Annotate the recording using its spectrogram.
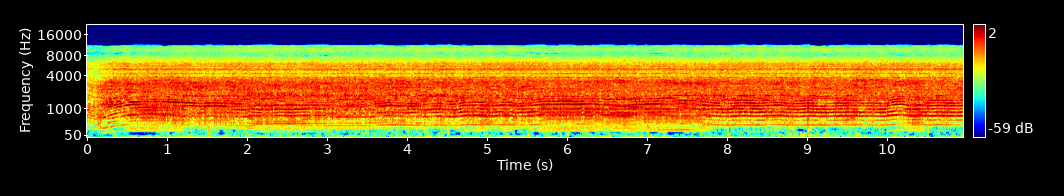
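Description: Gas chainsaw running at high revs, carving into an upright wooden log. Its pitch climbs back up in the first second, then holds with small wavers as the chain bites into the wood.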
